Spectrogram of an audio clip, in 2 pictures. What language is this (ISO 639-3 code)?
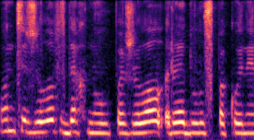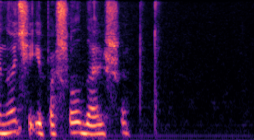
rus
